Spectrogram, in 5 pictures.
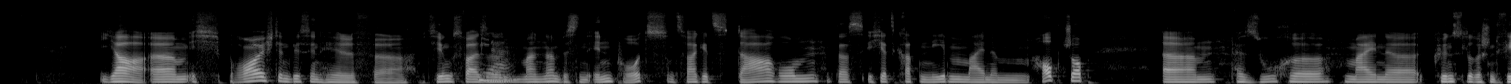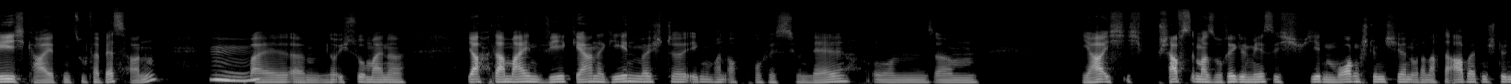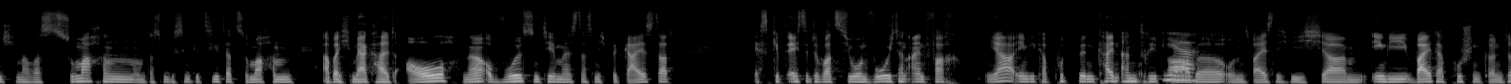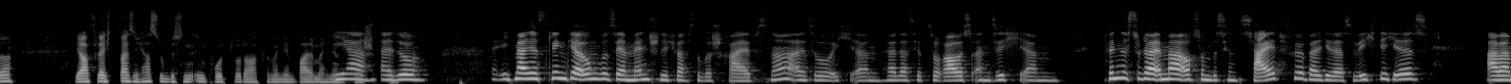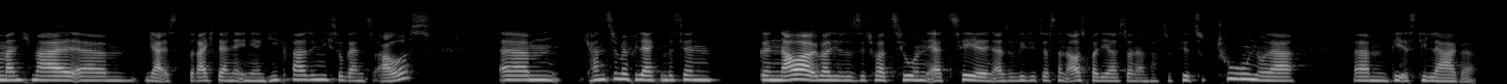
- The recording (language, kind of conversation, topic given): German, advice, Wie kann ich beim Training langfristig motiviert bleiben?
- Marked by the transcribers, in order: laughing while speaking: "keinen"; in English: "pushen"; other background noise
